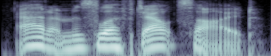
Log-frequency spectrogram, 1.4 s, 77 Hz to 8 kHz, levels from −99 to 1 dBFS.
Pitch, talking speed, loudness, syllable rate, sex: 155 Hz, 175 wpm, -17 LUFS, 5.9 syllables/s, female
